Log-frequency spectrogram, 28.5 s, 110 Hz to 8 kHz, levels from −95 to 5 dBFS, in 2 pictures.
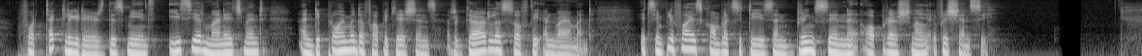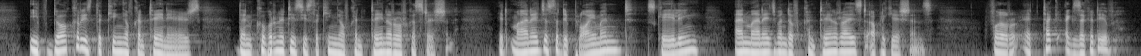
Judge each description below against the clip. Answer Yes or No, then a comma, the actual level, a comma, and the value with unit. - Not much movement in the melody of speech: No, average, 3.7 semitones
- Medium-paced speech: No, slow, 110 wpm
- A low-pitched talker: No, medium, 145 Hz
